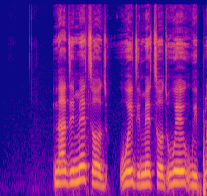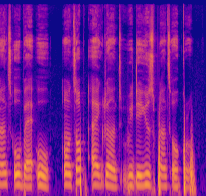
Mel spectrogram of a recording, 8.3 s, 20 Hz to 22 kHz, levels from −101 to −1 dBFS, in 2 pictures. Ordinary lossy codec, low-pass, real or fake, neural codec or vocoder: none; none; real; none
